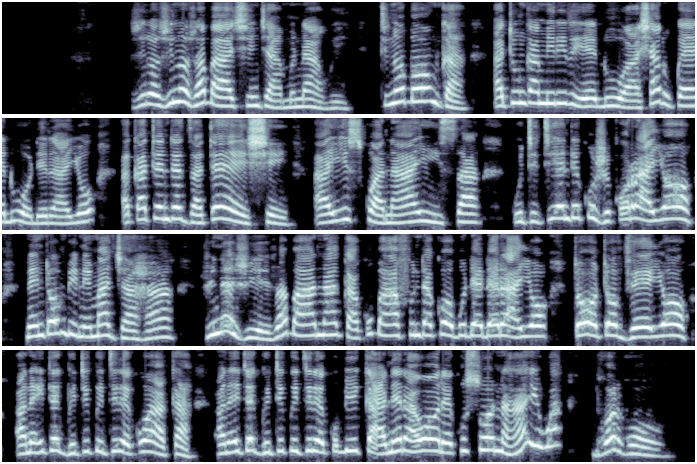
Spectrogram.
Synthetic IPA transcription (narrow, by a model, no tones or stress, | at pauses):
ʐiɾo̞ʐino̞ʐaɓaːt͡ʃind͡ʒamunaːɦwi | tino̞ɓoŋɡaː | tuŋɡamiɾirie̞ɗuaʃarukaeɗuoɗe̞ɾajo̞akate̞nde̞d͡zateːʃe | aiswanaːiːsakutitie̞nde̞kuʐikoɾajone̞ndo̞mbine̞mad͡ʒaɦa | ʐine̞ʐijeʐaɓaːnakakuɓaːfundakoɓuɗeɗeɾajo | toːtob͡vejo | ano̞iteɡʱit̬ikitiɾe̞kuakaː | no̞iteɡʱitikit̬iɾe̞kuɓikaːne̞ɾawoɾe̞kusonaɦaiwa | bɣorwo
